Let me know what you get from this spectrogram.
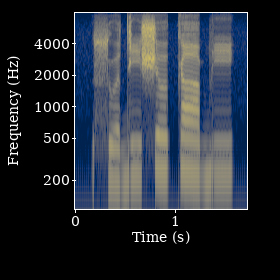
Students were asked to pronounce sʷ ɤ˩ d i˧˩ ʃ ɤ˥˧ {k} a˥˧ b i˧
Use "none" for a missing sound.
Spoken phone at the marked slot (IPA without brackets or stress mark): k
